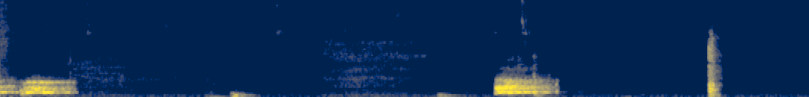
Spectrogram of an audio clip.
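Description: A dog barks a few times somewhere nearby, with short, separate woofs and yips spread out over a few seconds against an otherwise quiet room.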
